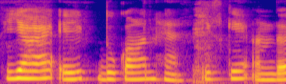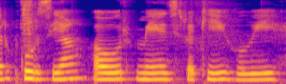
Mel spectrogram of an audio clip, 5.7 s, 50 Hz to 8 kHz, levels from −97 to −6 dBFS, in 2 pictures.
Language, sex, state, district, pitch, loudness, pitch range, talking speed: Hindi, female, Uttar Pradesh, Saharanpur, 235 Hz, -19 LUFS, 225-250 Hz, 125 wpm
